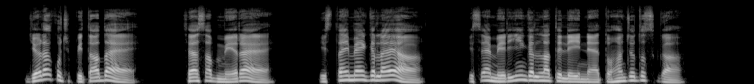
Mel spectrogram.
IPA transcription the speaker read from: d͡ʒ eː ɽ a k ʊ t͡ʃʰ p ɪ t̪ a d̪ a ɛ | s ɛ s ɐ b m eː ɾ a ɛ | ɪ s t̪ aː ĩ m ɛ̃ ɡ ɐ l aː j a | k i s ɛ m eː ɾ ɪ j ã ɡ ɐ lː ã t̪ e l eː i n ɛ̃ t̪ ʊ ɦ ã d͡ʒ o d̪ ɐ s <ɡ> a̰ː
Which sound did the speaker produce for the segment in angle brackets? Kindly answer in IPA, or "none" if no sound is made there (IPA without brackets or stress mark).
ɡ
